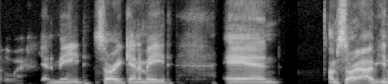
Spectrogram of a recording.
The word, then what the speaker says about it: Ganymede: way it made sorry Ganymede and I'm sorry I'm you know what I'm pronouncing it like the guy does on the audio book which is wrong it's gonna made um and praxis a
